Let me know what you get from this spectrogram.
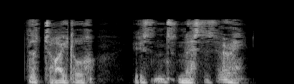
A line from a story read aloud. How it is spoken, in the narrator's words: he whispered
